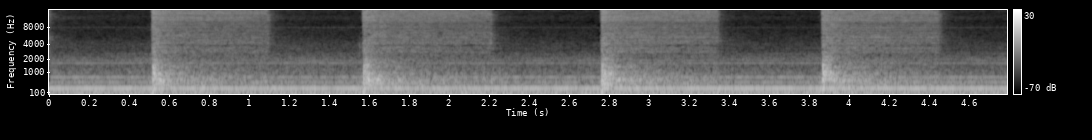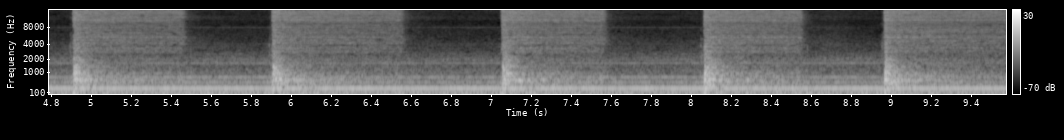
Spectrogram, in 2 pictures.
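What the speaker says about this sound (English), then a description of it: "we press it a good couple times to help it oil down in the machine a little bit." A hand-pressed oil pump on a Schelling FH6 beam saw gives about nine evenly spaced pushes, each a sharp spraying hiss over a constant machine hum, close and fairly quiet with no talking.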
